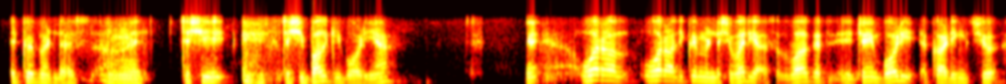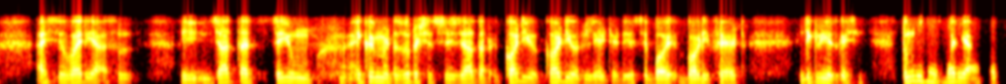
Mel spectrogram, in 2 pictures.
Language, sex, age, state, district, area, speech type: Kashmiri, male, 18-30, Jammu and Kashmir, Kupwara, rural, conversation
